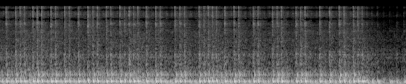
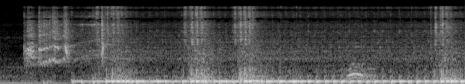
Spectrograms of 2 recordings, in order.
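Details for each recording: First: TAO 110cc ATV, original engine, jump-started: chugs at steady idle, never revs up, flat weak note, won't throttle up or pull; low compression of about 50 psi, engine to be replaced. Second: TAO 110cc ATV after swap to brand-new engine, Amsoil 10W-30 oil and fresh gas: cranks briefly, catches within a second, settles to steady even low putter with no knocks or misses; running well, replacing low-compression engine.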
